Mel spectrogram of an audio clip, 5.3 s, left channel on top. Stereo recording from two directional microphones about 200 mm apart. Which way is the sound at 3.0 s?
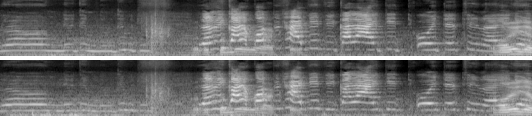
25° right (ahead or behind).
